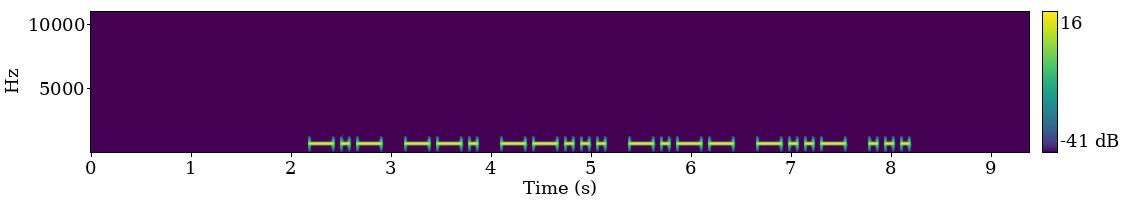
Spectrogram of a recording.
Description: Morse code, heard as a keyed tone, about 15 wpm, 700 Hz. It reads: KG7YXS
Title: USA Call Signs - 6 Characters - Repeated 3x - 15wpm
